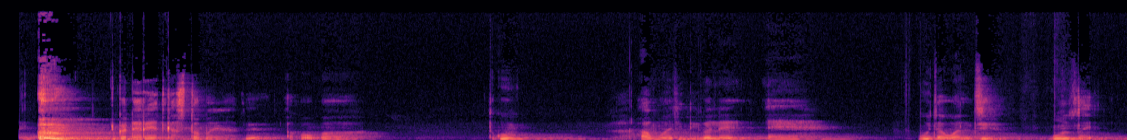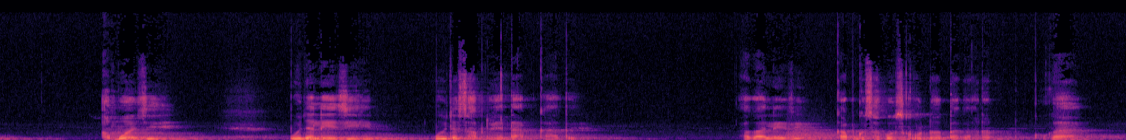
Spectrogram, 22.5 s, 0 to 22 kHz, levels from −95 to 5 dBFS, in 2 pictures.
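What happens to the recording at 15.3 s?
At 15.3 s the audio is intact, with no dropout, click or distortion at that moment.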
